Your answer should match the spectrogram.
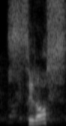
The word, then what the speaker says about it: Syros: This is Syros, that's how they pronounce it. I'm Cyrus.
